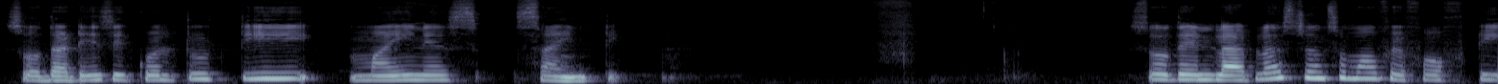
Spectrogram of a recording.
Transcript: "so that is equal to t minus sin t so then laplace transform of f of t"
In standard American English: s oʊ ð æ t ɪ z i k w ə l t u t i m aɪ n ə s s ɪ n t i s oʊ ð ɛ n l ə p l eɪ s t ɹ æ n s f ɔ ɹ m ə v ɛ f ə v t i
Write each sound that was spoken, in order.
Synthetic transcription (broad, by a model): s oʊ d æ t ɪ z i k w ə l t u t i m aɪ n ə s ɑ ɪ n t i s oʊ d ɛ n l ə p l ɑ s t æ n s ɔ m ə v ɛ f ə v t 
